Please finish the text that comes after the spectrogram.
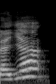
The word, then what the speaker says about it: allá: El allá vendría siendo un parónimo. El allá de A-L-L, o sea, A-L-L, A, ¿cierto? Con tilde, porque suena distinto. Allá. Ese es allá. Tiene la voz cargada en otra sílaba.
